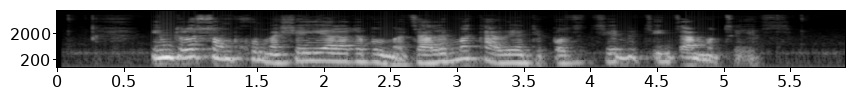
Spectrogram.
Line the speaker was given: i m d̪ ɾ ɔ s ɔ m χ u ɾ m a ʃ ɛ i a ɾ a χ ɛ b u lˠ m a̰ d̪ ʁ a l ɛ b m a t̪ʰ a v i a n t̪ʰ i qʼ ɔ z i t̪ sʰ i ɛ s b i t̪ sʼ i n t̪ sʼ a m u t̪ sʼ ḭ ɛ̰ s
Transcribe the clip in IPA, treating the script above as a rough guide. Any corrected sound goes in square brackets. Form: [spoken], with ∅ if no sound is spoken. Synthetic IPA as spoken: i m d̪ ɾ ɔ s ɔ m χ u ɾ m a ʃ ɛ i a ɾ a [ʁ] ɛ b u lˠ m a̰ d̪ [z] a l ɛ b m a t̪ʰ a v i a n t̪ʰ i [pʼ] ɔ z i t̪ sʰ i ɛ [∅] b i t̪ sʼ i n t̪ sʼ a m [ɔ] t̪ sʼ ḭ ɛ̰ s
